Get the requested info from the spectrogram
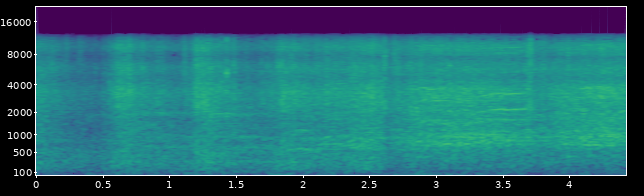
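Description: Steady arena crowd noise through a fast badminton doubles rally, with several sharp racket strikes on the shuttlecock roughly a second apart.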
